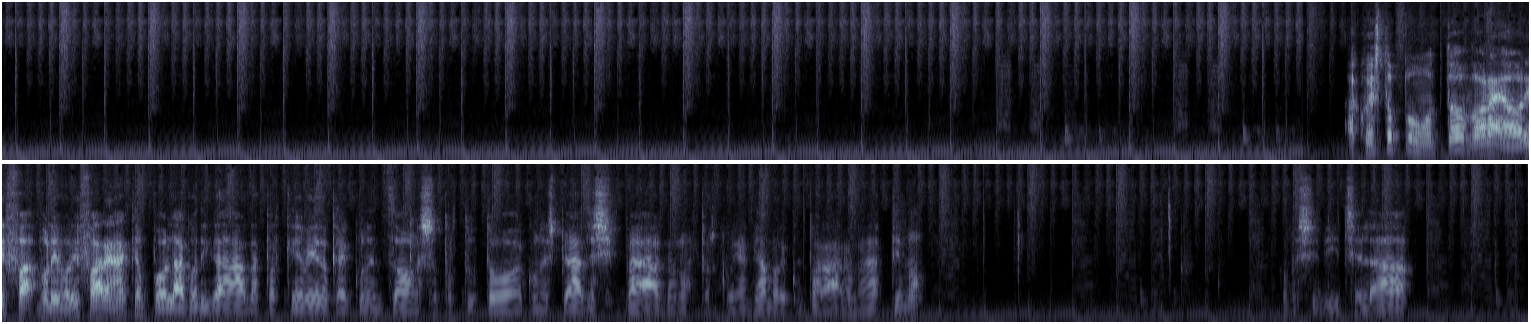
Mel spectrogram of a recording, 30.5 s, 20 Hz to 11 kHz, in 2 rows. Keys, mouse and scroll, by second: 0.9 ctrl+scroll up 2, 1.3 Right, 2.0 Right, 2.6 alt+Left, 3.4 click, 3.8 Down, 3.8 Right, 4.5 click, 4.8 Left, 4.9 click, 5.0 click, 5.1-6.2 typing, 5.7 click, 6.7 click, 7.4 shift+click, 9.6 click, 10.0 click, 10.6 click, 10.8-11.6 typing, 10.9 click, 12.5 click, 13.0 middle click, 13.5-14.1 middle drag, 21.3-21.9 ctrl+scroll down 3, 21.6 ctrl+scroll up 2, 22.4 ctrl+scroll down 2, 23.2-23.7 ctrl+scroll down 4, 27.0 middle click, 27.8 middle click, 29.6 middle click.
